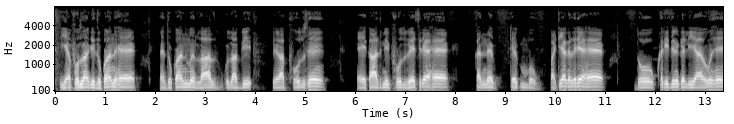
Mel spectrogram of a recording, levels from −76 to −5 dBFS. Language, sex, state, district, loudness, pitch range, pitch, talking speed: Marwari, male, Rajasthan, Churu, -16 LUFS, 95-105 Hz, 100 Hz, 130 wpm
